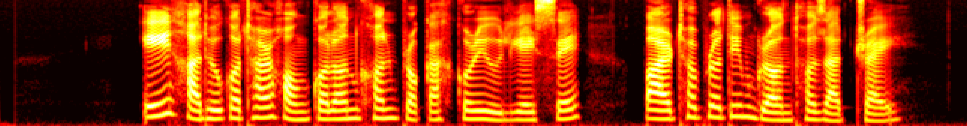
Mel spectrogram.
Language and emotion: Assamese, neutral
